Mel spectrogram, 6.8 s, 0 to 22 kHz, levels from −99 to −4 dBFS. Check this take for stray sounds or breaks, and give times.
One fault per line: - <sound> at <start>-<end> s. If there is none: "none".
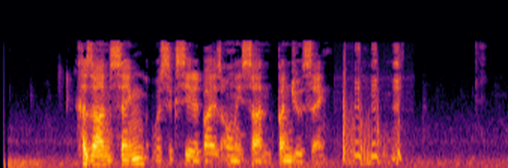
- laugh at 4.6-5.4 s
